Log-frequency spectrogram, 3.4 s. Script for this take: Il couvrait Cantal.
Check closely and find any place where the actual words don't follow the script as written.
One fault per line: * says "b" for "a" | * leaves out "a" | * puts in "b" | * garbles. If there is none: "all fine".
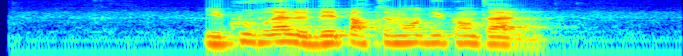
* puts in "le département du"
